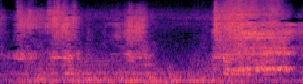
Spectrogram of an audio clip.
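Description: Rubbing and scraping handling noise on the microphone of a hand-held recording device as it is moved and operated, in uneven rustling stretches over a faint steady low hum.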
